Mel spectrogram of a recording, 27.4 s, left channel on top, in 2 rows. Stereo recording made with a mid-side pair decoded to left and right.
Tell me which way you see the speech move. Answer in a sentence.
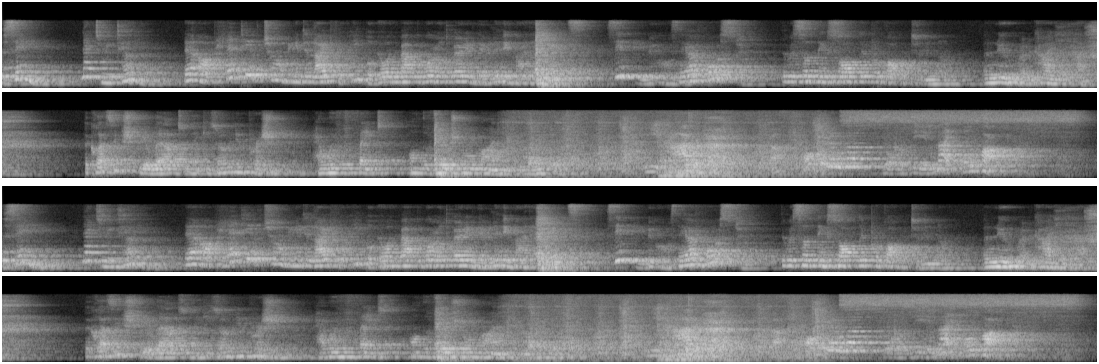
You can hear the speech go right and come back.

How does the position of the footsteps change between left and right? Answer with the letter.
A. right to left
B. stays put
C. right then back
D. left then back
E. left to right
E.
